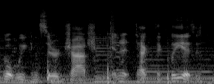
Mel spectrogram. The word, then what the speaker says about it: tchotchke: Yeah, tchotchke, which is spelt weird. It starts with a T. It's a Yiddish word for trinket.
